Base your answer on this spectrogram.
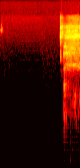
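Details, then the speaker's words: Adult speaker coughing during a webinar, stating a persistent cough problem unrelated to COVID; cough. "écoutez, je vais souvent tousser, là, j'ai des problèmes de toux qui n'ont rien à voir avec la COVID."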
